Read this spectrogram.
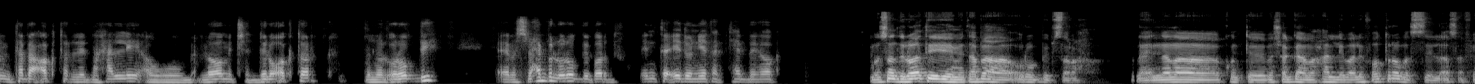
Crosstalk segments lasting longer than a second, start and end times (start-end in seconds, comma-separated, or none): none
